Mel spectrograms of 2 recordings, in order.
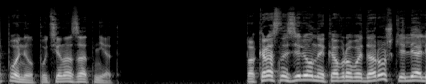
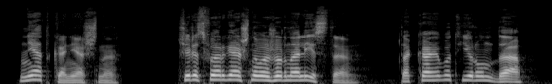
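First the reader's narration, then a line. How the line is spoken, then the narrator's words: Sighed. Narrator (Russian): вздохнул Попекян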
